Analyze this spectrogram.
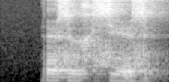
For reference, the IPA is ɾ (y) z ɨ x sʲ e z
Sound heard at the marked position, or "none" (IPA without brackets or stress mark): e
